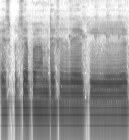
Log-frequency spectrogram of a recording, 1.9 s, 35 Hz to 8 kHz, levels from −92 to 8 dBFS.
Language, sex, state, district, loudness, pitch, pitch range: Hindi, male, Uttar Pradesh, Varanasi, -27 LUFS, 110 Hz, 105-115 Hz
